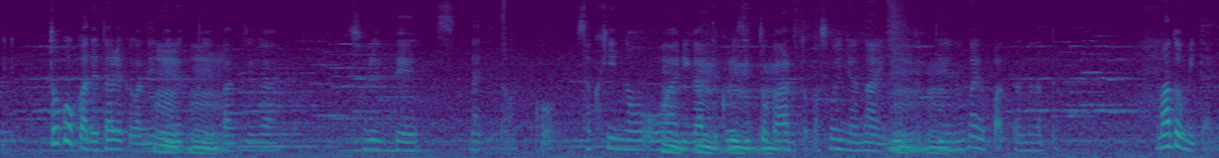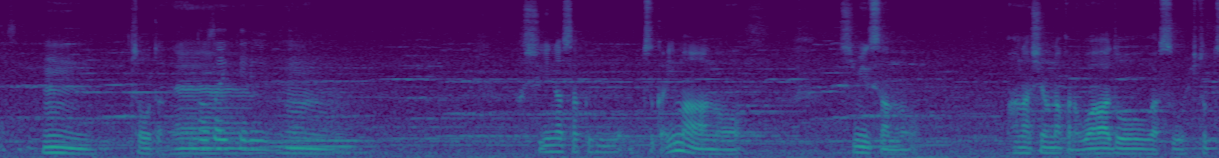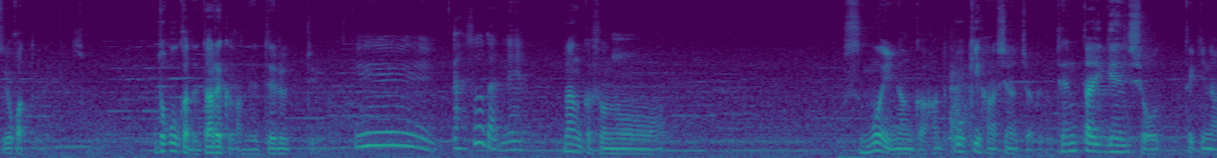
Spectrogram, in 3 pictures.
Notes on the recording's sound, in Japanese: 喫茶店でのほろ酔い話。いつになく緩いトークと素敵な環境音をお楽しみください。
